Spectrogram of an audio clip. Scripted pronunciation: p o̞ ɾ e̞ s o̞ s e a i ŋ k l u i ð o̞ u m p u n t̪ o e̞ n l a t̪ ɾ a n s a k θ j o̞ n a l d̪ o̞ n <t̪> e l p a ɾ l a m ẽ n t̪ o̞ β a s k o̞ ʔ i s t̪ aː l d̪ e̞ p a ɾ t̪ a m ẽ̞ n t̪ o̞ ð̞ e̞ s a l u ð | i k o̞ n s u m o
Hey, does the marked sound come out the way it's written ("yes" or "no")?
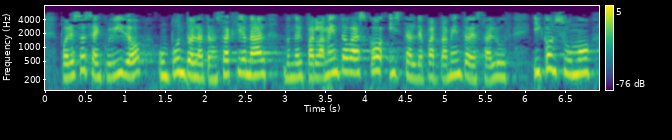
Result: no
